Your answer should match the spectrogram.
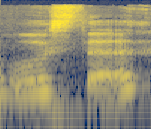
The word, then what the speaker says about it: Worcester: Or they don't even say it right either. – I know, Worcester.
